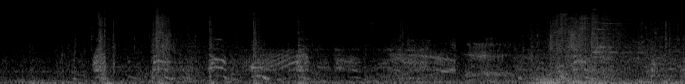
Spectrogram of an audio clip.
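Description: Game fighters grunt and shout in combat.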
